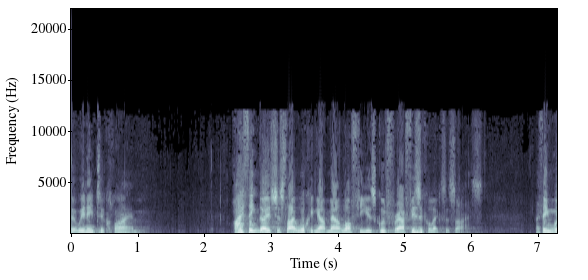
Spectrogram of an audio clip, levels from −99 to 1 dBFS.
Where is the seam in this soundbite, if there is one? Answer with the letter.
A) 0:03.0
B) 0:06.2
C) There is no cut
A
